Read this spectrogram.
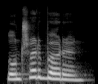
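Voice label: "лун шӧр бӧрын", Komi, female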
